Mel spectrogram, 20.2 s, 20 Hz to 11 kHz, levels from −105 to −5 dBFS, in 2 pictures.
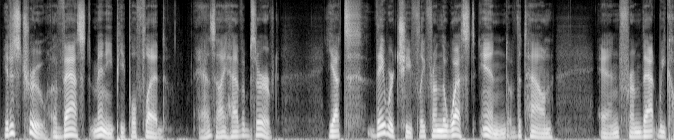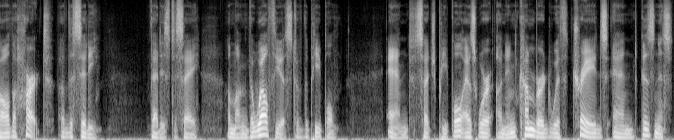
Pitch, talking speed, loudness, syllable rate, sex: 105 Hz, 155 wpm, -18 LUFS, 4.4 syllables/s, male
